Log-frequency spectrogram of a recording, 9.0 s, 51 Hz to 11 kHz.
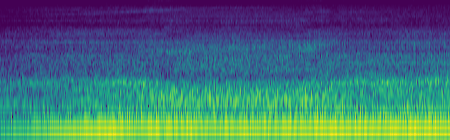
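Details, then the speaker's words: Cold start of modified 2005 LLY Duramax after sitting almost 2 weeks in freezing/single-digit temps, not plugged in, 30-over injectors, AirDog 165, stock tune: deep steady idle rising as elevated idle kicks in, faint turbo whistle; normal cold-start elevated idle. "we'll wait till elevated idol kicks on oh here we go i hear it starting to pump itself up the old terpsky's going"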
